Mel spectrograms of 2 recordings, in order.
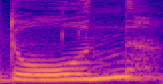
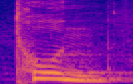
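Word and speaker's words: Ton (돈): Wenn wir das koreanische Wort für Geld so aussprechen würden wie im Deutschen, würden wir sagen Don. Das klingt total komisch auf Koreanisch. Man sagt Ton ein Ton, bisschen stärker.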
